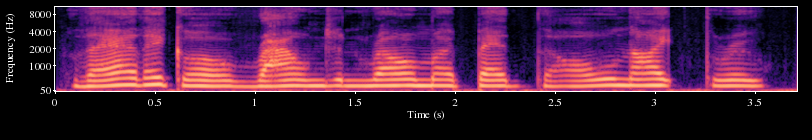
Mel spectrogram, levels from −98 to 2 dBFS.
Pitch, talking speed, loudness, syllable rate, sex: 225 Hz, 195 wpm, -15 LUFS, 4.2 syllables/s, female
